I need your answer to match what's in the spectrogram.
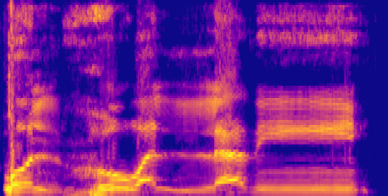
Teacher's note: قاف کو موٹا پڑھیں گے، لام ساکن ہے، بات کا خیال رکھنا ہے کہ لام کو جنبش نہیں دینی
